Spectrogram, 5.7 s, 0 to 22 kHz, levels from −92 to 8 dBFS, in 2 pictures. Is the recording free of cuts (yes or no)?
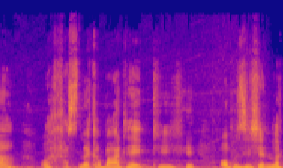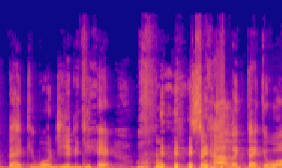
yes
